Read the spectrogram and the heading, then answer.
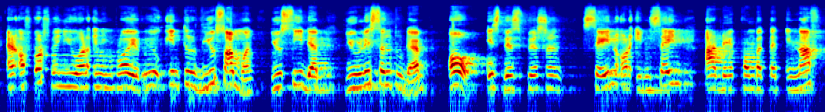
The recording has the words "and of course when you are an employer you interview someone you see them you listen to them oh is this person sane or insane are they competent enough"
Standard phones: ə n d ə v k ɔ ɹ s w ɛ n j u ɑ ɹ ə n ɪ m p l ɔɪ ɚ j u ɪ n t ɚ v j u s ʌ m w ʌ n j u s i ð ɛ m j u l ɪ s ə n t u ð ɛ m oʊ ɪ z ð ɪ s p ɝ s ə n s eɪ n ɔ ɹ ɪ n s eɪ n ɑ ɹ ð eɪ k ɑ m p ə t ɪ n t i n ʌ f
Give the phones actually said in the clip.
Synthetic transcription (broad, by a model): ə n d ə f k ɔ ɹ s w ɛ n j u ɑ ɹ ə n ɪ m p l ɔɪ ɚ j u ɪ n t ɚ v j u s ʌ m w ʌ n j u s i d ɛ m j u l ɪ s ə n t u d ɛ m oʊ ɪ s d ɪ s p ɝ s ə n s eɪ n ɔ ɹ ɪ n s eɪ n ɑ ɹ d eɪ k ɑ m p ə t ɪ n t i n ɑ f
